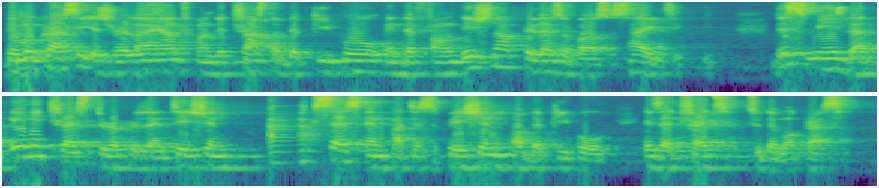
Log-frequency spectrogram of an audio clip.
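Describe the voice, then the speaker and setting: Man giving a formal remote pitch. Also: reverberant, poor audio. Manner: formal, measured delivery. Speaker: startup founder and CEO. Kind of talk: scripted pitch. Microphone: video call.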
